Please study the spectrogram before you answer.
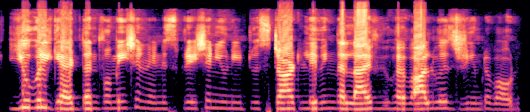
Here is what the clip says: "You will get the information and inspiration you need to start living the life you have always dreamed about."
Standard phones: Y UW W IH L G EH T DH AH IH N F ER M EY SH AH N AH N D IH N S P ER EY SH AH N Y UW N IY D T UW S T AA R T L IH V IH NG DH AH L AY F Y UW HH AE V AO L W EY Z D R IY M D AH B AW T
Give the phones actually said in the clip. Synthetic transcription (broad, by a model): Y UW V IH L G EH T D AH IH N F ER M EY SH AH N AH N D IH N S P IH EY SH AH N Y UW N IY D T UW S T AA R T L IH V IH NG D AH L AY F Y UW HH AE V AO L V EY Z D R IY M D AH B AW T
